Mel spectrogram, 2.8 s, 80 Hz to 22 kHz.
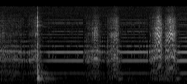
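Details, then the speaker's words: Rudder servo on SIG Kadet LT-40 RC aircraft: short whirring bursts with a strained buzz between them as the servo arm hits the pushrod; servo binding. "okay you hear that listen for the mind right here that's the servo binding and what you see is is that this part of that arm is hitting the rod right there"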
